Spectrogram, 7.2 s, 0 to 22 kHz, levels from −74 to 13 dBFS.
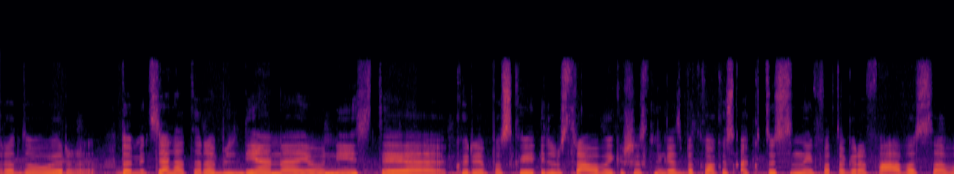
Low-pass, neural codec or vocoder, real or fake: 14.4 kHz; none; real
